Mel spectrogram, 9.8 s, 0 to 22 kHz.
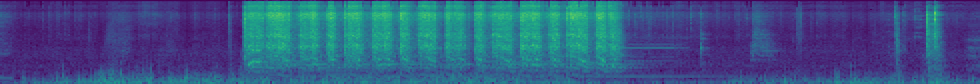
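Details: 2002 Toyota Sequoia crank-no-start in cold weather, parts already replaced, no engine codes, fuel smell in oil suggesting cylinder wash: starter churns at an uneven cadence, about three and a half pulses a second, never catching; engine damage suspected, not confirmed.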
